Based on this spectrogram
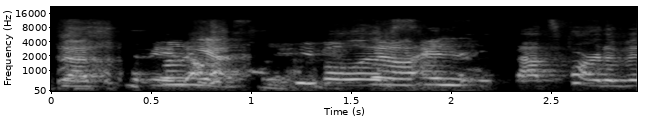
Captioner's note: laughs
